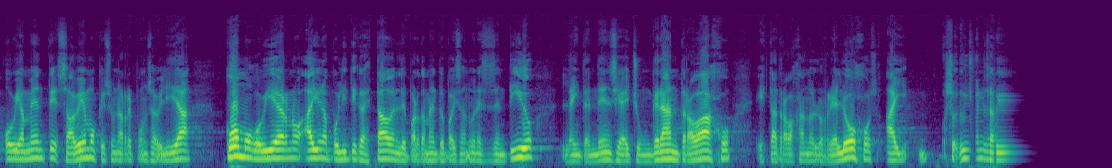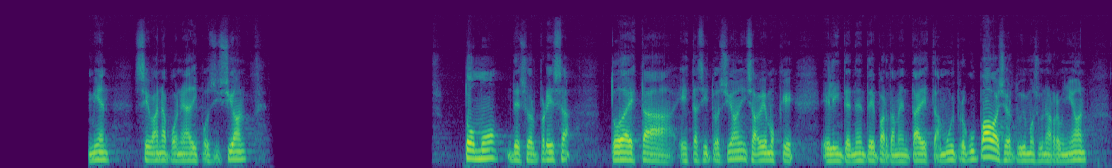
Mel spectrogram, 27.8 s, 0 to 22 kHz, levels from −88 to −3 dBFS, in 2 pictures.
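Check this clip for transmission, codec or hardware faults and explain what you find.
Two kinds of network fault show up here, and they run into each other around the 12-second mark.

From 11.97 to 12.48 s there's repeated packet loss, and it sounds choppy and robotic. A run of short holes, the longest about 59 ms, gets patched by stretching the previous sound, so roughly half that half-second is concealed rather than real audio.

Right after, from 12.50 to 15.03 s, and again from 17.27 to 19.32 s, the audio gives a brief fading buzz or hiss and then near-silence for about 2 s each time. That's likely a long network dropout. Nothing arrived, and playback resumes later with those stretches simply gone.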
